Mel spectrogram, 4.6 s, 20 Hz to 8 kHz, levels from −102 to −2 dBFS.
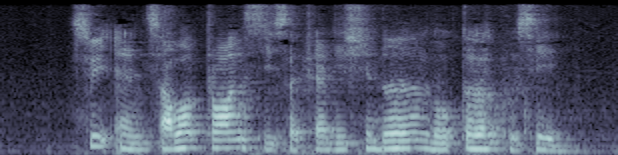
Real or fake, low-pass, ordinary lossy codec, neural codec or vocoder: fake; 7.2 kHz; MP3, 48 kbps; codec, 16 kHz in and 24 kHz out, 1.1 kbps, FireRedTTS-2 codec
